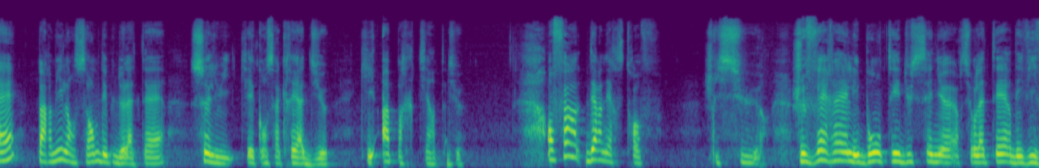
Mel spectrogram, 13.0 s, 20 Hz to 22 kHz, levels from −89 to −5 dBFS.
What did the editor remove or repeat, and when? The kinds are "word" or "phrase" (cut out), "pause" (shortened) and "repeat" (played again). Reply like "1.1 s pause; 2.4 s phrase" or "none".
1.4 s word; 5.6 s word; 7.3 s word; 8.9 s word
